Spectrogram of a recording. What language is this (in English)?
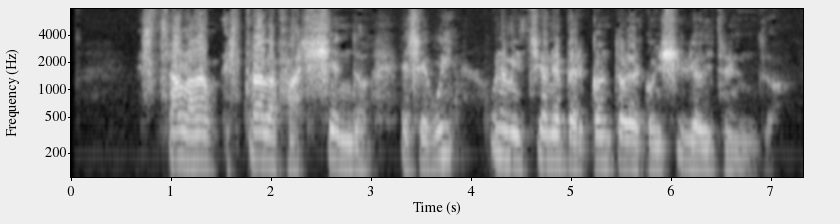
Italian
